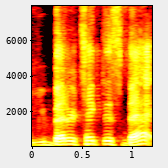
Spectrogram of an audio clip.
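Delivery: put-on high screaming. Retelling screaming at him to take the ball back: retelling a scream. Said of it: "I was screaming at him".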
